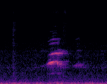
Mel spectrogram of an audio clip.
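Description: A short, high-pitched vocal squeak from a person about a second in, meow-like in pitch, over a faint low room hum.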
